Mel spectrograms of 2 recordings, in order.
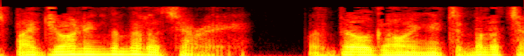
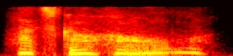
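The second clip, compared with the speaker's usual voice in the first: put-on higher and softer, a worn-out girl; tired teenage daughter; 8 semitones higher, 5 dB quieter, slower than usual. Daughter to her mother, wanting only home: tired and soft. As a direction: let it drain out of her, she's done.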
